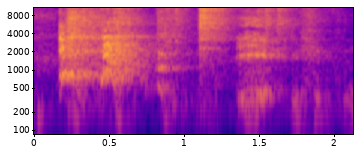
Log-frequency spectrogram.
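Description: Laughter in several short, loud, high bursts in quick succession.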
